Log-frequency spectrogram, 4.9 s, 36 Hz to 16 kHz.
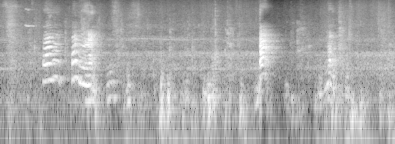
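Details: Three 7½-week-old Australian Shepherd puppies wrestling and playing together give high, squeaky yips and short growls, with faint human voices behind.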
